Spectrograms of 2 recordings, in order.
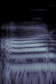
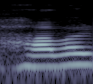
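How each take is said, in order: First: The word begins with a vowel sound. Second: The word begins with an h sound. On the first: The speaker calls it right. "आर बोलते हैं" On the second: The speaker calls it wrong. "हावर नहीं बोला जाता"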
